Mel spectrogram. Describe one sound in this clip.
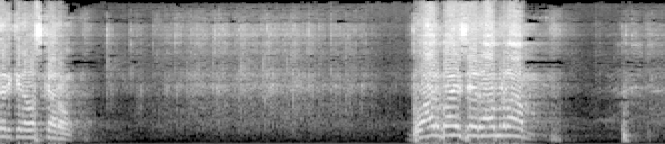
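A man speaks forcefully into a microphone, his voice carried over loudspeakers.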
